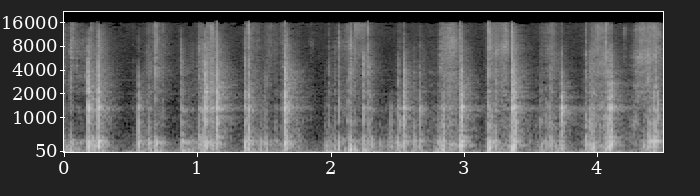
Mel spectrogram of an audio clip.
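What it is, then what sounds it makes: Plastic food container with lid. Fingertips and nails tap and scratch the blue plastic lid and sides of a medium-sized, clear plastic food container that is hollow and appears empty. The result is a quiet, rapid series of short, dry clicks and scratchy rustles with a hollow low resonance and a faint midrange ring, each hit dying away almost instantly.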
